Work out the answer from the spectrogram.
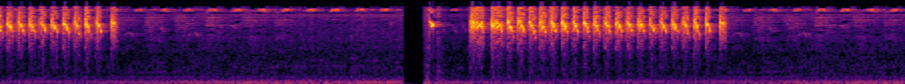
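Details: Sogon, the Crimson sunbird, in lively song for a masteran: a high, fast trill opens the clip, then after a brief gap a longer trill of rapid, sharp, buzzy pulses runs for over two seconds.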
